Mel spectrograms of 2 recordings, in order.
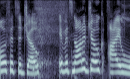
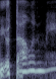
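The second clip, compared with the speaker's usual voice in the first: very quiet, hushed, close delivery; 2 semitones higher, 9 dB quieter than usual. Telling the other speaker they always say this line, imitating a super quiet delivery. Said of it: "you always say it super quiet".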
